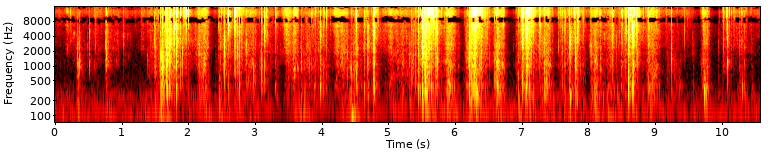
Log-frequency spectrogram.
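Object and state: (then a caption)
Butter slime being squeezed. Lavender purple butter slime is squeezed in both hands, stretched into a wide sheet and pressed flat with the fingertips. It makes a run of soft, wet squishing pops and crackly bursts with bright, hissy edges and little low end, rising and falling in quick clusters.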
